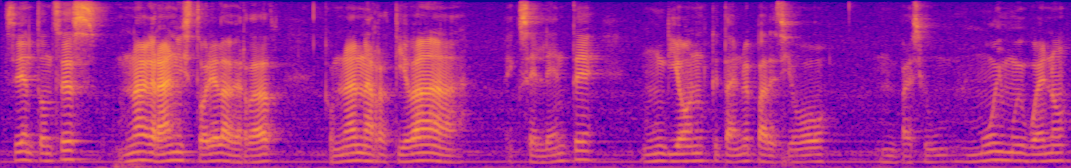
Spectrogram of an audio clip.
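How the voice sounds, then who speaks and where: A man's voice: medium pitch, slow pace, a little hiss or hum. A man with a Mexican accent in a casual film discussion, retelling scenes and acting out the characters' quoted lines. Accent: Mexican Spanish. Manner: animated storytelling, acts out quoted dialogue, frequent restarts.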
